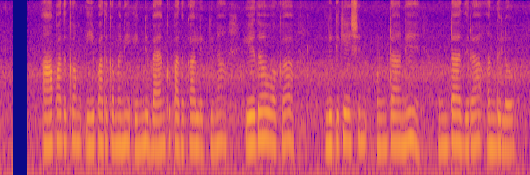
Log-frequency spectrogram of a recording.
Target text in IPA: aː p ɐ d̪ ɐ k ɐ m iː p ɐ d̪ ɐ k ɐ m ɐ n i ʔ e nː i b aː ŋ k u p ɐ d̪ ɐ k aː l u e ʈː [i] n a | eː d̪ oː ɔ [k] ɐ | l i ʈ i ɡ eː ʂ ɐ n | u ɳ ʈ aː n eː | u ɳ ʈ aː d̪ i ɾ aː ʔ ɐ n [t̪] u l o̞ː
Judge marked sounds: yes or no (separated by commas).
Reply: yes, yes, no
